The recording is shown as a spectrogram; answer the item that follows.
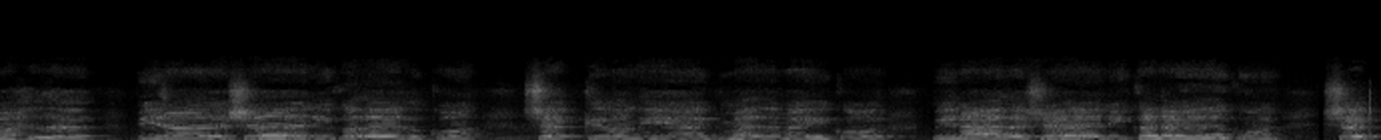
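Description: A child's voice singing an Arabic Christian hymn (tarnima) unaccompanied, in phrases of held notes with short breaths about a second in and about seven seconds in.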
